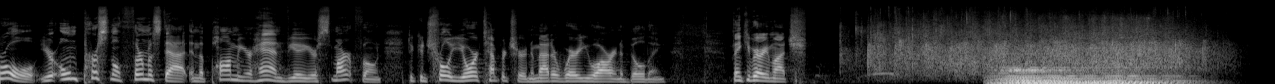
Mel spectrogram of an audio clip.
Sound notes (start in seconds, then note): 8.3 applause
